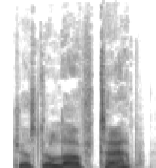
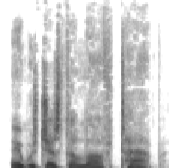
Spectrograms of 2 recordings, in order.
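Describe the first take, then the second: First: "Just a love tap?" repeated in a disbelieving rising question; incredulous echo. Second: "It was just a love tap" said lightly, casually rising; dry understatement. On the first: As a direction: throw her words back in disbelief. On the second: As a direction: shrug off a hard blow. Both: Acted.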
